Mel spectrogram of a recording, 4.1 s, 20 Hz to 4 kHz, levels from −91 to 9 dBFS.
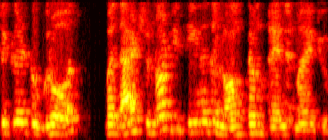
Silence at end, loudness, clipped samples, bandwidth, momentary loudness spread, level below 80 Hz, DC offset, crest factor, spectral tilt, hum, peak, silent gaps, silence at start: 0 s; -20 LUFS; under 0.1%; 4 kHz; 10 LU; -66 dBFS; under 0.1%; 18 dB; -10.5 dB/octave; none; -2 dBFS; none; 0 s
